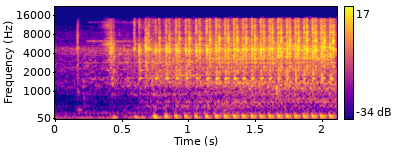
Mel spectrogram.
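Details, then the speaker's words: TVS Ntorq 125 scooter, about a month unserviced, before repair: starter whirr, then the engine catches into a fast, pulsing idle with a tappy metallic edge. Abnormal engine noise, cause not stated. "এইটো exact এণ্টকৰ main problem এইটোৱে আপোনাৰ শুনিব দেই same problem এনেকুৱা বিশেষকৈ problem এইটোৱে"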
